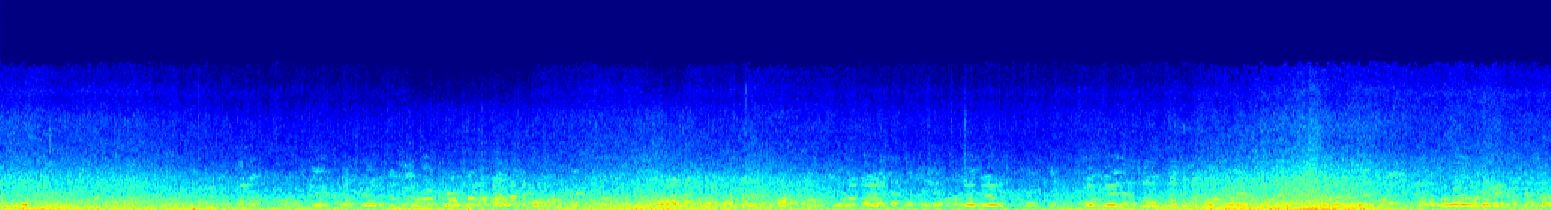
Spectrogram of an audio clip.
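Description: Men call out and chant together outdoors.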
